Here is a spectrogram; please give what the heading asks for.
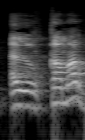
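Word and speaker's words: القمر: Ça renvoie vers lunaire, lune, al-qamar, donc on prononce le lem.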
